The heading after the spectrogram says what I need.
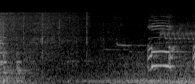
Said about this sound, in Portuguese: No dia seguinte, no cantar do primeiro galo, Tampa e os filhos estão animados com a limpeza do quintal.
